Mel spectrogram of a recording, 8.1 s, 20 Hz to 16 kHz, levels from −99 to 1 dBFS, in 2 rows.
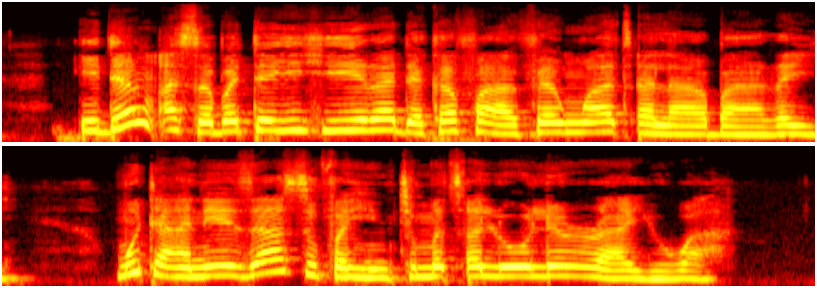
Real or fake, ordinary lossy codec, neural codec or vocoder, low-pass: real; AAC, 48 kbps; none; 14.4 kHz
